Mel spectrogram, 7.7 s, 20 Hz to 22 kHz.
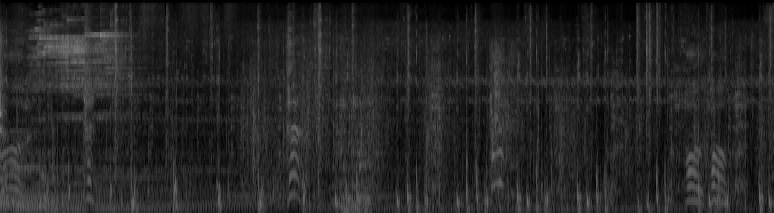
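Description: Horse hooves clip-clop in Breath of the Wild on the Nintendo Switch 2. A loud whinny opens the clip, then uneven hoofbeats keep going under steady talk.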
